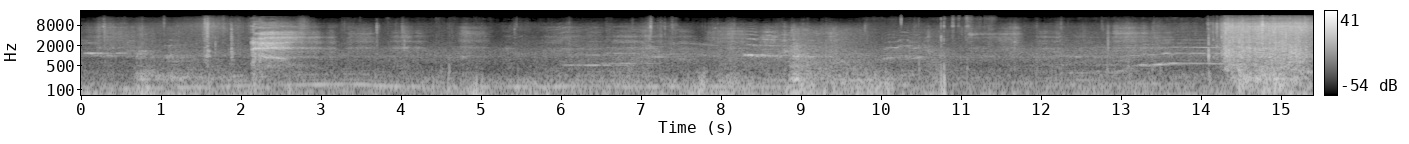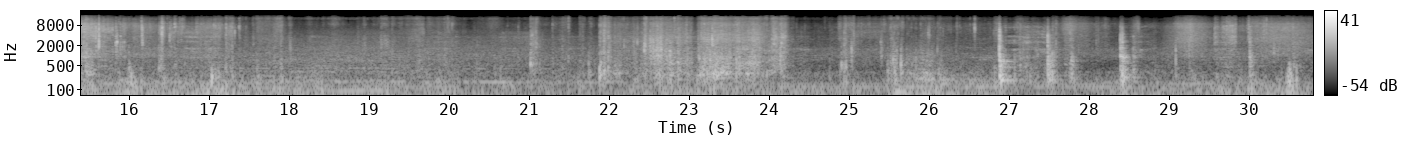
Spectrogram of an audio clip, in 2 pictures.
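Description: Hand-tool and parts-handling noises while unfastening interior panels: scattered clicks, knocks and brief squeaks over a steady low hum, with a rushing burst of noise lasting about two seconds a little past the middle.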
